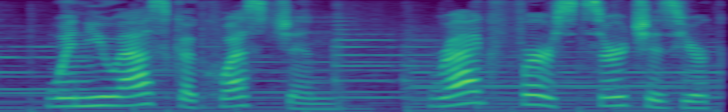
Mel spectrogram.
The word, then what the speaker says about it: RAG: This is where rag, pronounced rag, which stands for asterisk retrieval a asterisk augmented generation, comes in.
